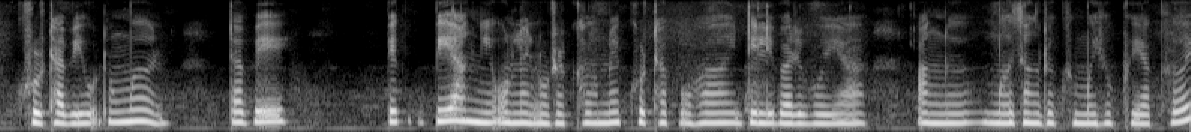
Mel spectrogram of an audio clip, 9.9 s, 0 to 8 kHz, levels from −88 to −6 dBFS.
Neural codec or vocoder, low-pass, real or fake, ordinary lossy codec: none; none; real; none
